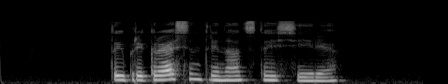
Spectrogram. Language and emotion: Russian, neutral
